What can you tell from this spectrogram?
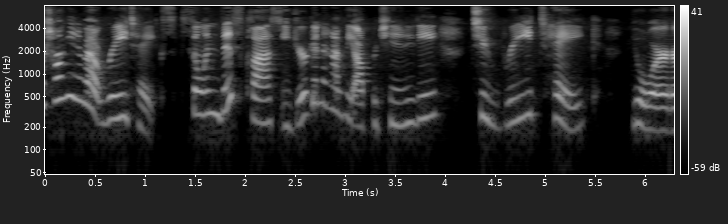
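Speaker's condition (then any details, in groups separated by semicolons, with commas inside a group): No condition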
